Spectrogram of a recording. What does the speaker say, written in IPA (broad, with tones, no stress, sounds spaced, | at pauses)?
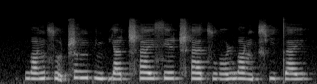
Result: p w ɑ˧˥ ŋ s ṵ˨˩ ʈ͡ʂ ɤ˥ ŋ p y˨ n p j ä˧˥ ʈ͡ʂʰ a˥ ɪ̯ s e˥ ɪ̯ ʈ͡ʂʰ ä˥ t͡s w ɔ˧˥ ɻ w ɑ˥˧ ŋ t͡ɕʰ i˥˩ t̪ a˥ ɪ̯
